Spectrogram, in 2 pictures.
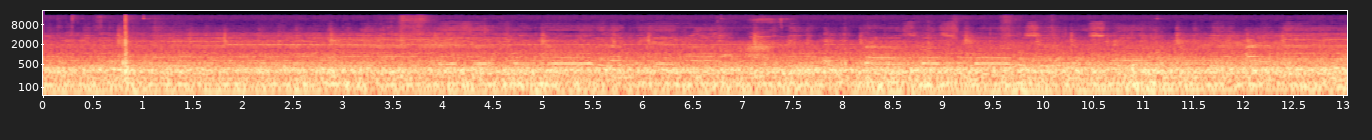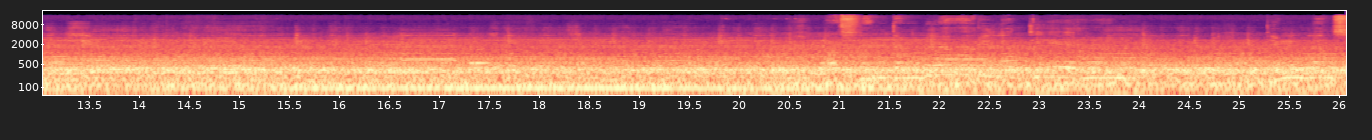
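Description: Car driving at a steady speed: a continuous low rumble of engine and tyres on the road, a little stronger in the middle.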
